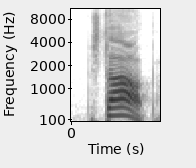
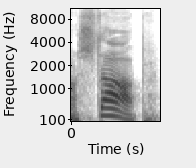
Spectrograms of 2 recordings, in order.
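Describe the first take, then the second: First: "Stop," barked louder and higher still. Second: Loud, high stop falling off; a firm command: "stop.". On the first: Preacher repeating his command to the listener, even louder. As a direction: hit "Stop," harder, like a final order. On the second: Preacher ordering the distracted listener to halt, loud and firm. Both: Acted.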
